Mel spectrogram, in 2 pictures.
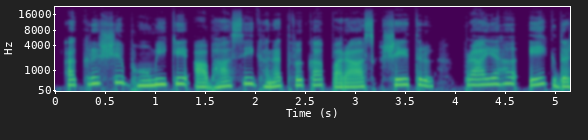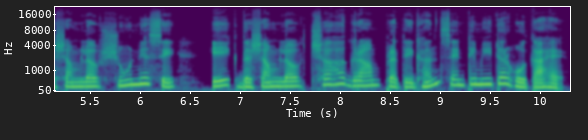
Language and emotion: Hindi, neutral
